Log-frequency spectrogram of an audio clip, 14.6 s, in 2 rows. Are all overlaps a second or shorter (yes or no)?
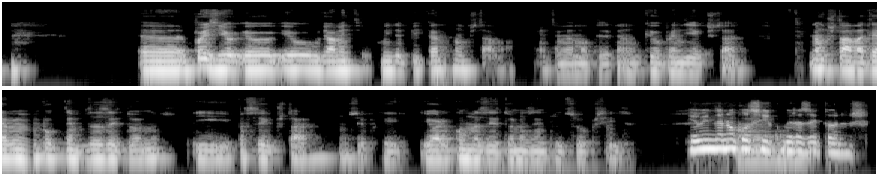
yes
